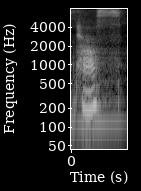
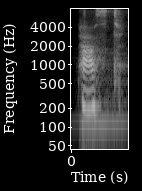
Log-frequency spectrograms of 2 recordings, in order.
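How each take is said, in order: First: The final t sound is dropped. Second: The final t sound is clearly pronounced.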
